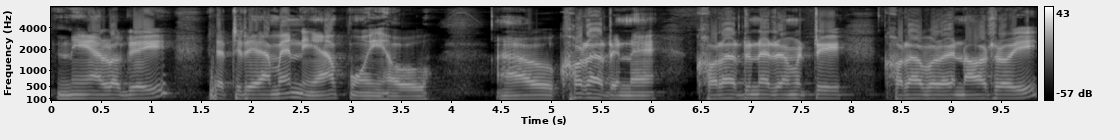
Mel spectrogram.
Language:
Odia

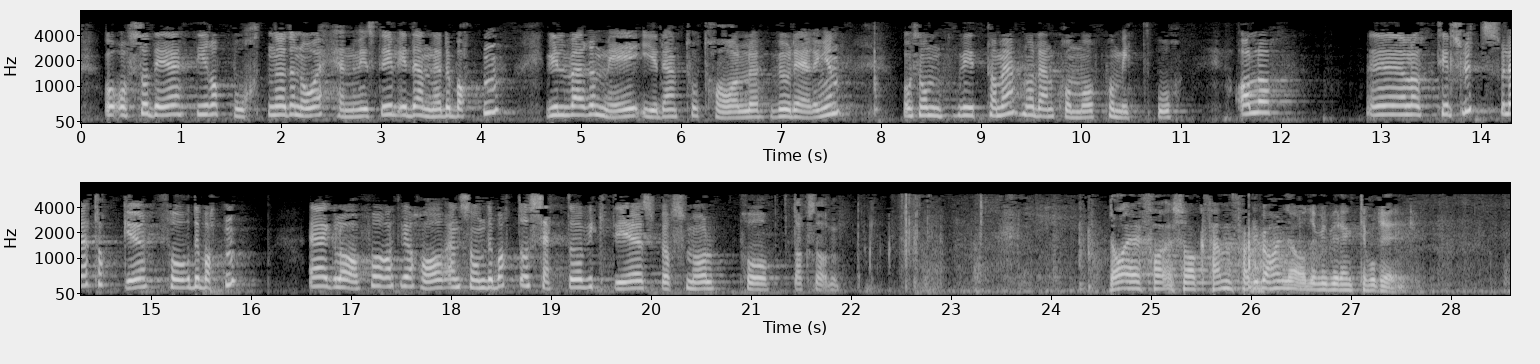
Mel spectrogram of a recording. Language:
Norwegian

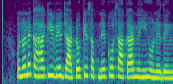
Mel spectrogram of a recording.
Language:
Hindi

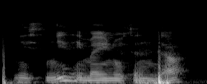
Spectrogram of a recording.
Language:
Kabyle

